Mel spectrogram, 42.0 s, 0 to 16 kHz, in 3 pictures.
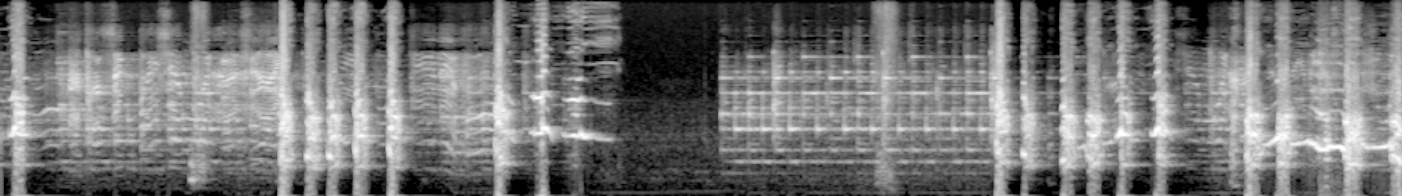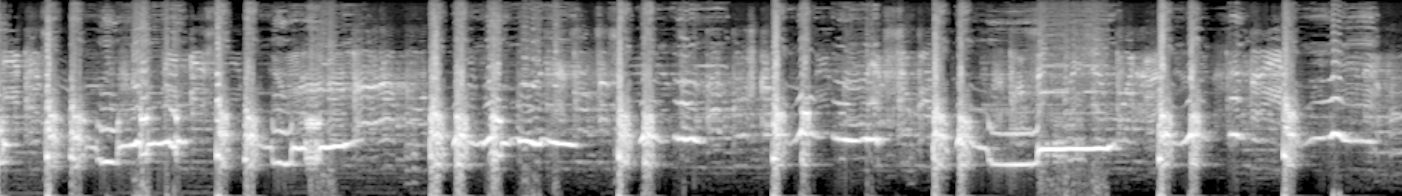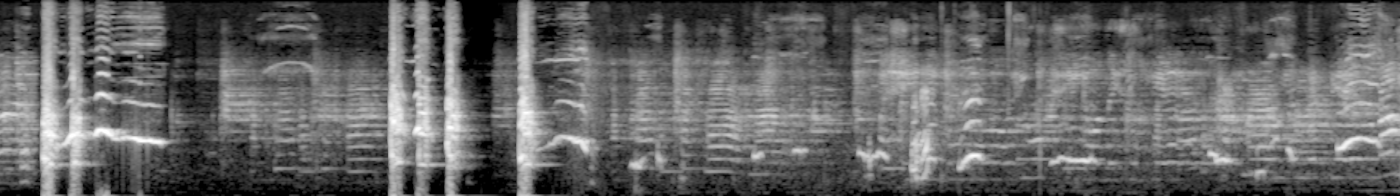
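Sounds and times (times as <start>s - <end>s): dog howling: 10.6s - 29.8s, 40.1s - 42.0s.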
